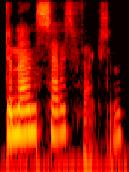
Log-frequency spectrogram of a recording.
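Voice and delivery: barely contain your amusement; incredulous, bubbling undertone; suppressed mirth. A narrator's reading. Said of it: "Mirth bubbled underneath the words".

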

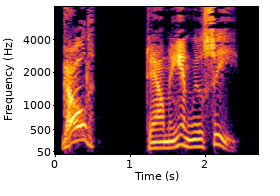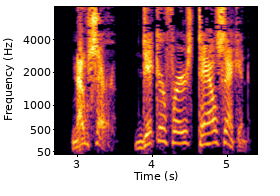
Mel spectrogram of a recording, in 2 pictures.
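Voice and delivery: put-on high, loud, cagey old man; haggling old man. A narrator's reading. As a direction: drive a bargain, sly and shrill.

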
